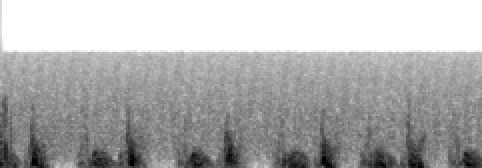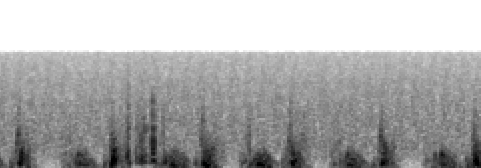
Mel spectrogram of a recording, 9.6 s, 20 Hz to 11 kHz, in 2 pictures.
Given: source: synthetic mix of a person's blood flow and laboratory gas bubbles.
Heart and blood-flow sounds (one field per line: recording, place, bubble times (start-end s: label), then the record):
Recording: Doppler ultrasound of blood flow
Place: precordium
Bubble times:
0.00-0.07 s: bubbles
6.06-6.12 s: bubbles
6.15-6.39 s: bubbles
From the record:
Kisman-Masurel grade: 212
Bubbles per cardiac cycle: several, 3 to 8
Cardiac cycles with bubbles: 1 to 10%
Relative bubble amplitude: moderate (0.250 to 0.450)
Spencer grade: 1 (occasional bubble signal discernible with the cardiac motion signal, with majority of cardiac periods free of bubbles)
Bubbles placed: anywhere in the cardiac cycle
